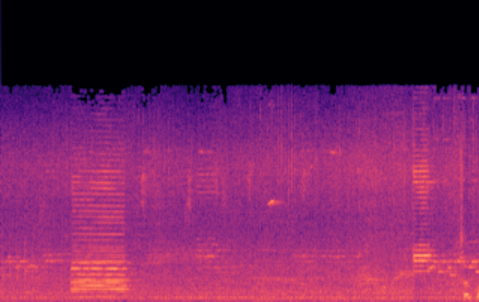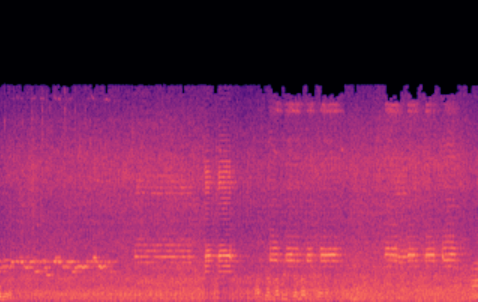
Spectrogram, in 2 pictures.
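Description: Motorcycle horns honk now and then.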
